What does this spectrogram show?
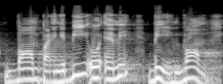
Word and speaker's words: bomb: अगला देखिए BOMB, तो इसे क्या पढ़ेंगे, इसे हम बॉम्ब पढ़ेंगे, BOMB बॉम्ब। इसे बॉम्ब नहीं बॉम्ब पढ़ेंगे, यहाँ पर बी साइलेंट है।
